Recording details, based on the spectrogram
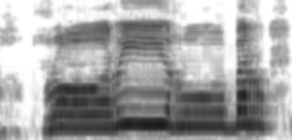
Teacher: Kedudukannya adalah hujung lidah kita berada di antara langit dan gigi atas. Kat langit belakang gigi atas kita sebut huruf ra.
